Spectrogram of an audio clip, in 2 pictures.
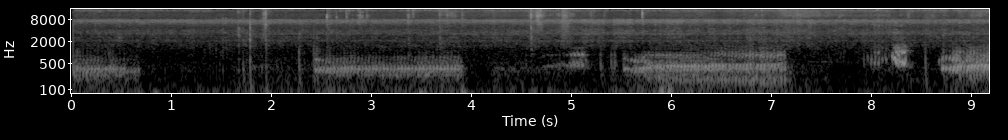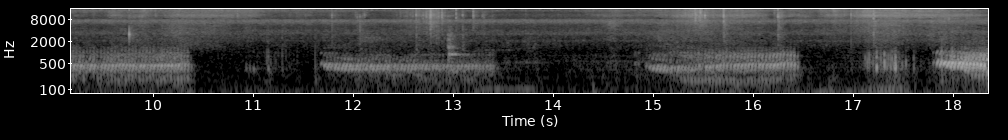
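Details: A relaxed male cat purring while being massaged, a soft low steady rumble in long stretches broken by short quiet pauses, faint and close, with small rustling touches between the purring bouts.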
